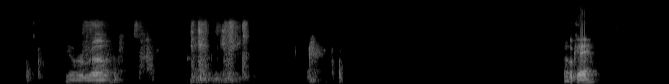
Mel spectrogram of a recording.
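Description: A second man answers briefly over an online call.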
